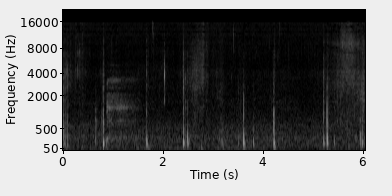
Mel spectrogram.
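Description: Footsteps of someone walking on thin snow through forest undergrowth: a sharp crunch or crack roughly every second, at an uneven pace.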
